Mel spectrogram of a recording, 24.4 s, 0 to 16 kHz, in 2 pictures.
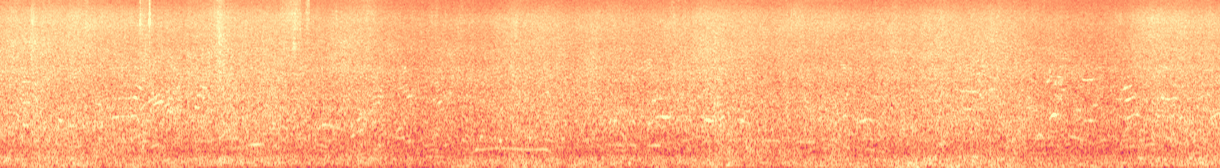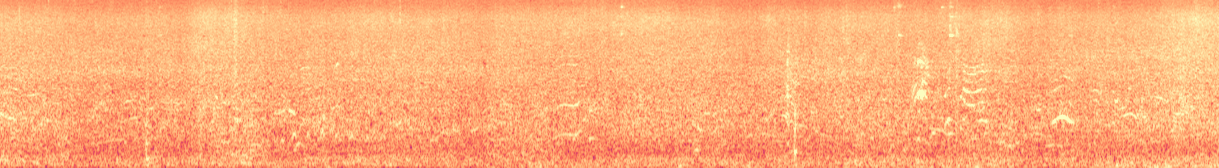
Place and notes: Van Buren State Park, South Haven, Michigan, USA - Van Buren Beach
Ambient recording at Van Buren State Park Beach.
Michigan, United States, 23 July 2021, ~15:00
